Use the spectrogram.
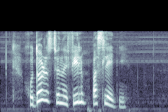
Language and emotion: Russian, positive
